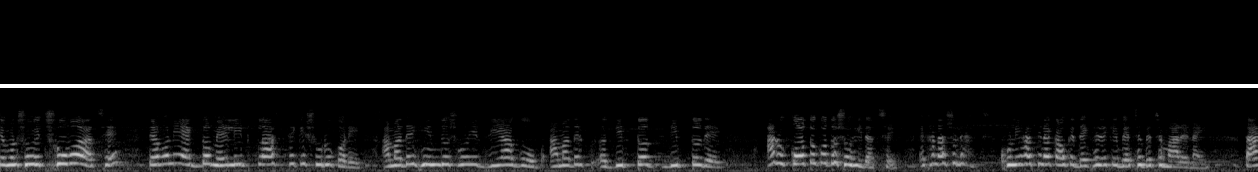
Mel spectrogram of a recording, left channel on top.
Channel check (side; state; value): left; silent; digital silence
